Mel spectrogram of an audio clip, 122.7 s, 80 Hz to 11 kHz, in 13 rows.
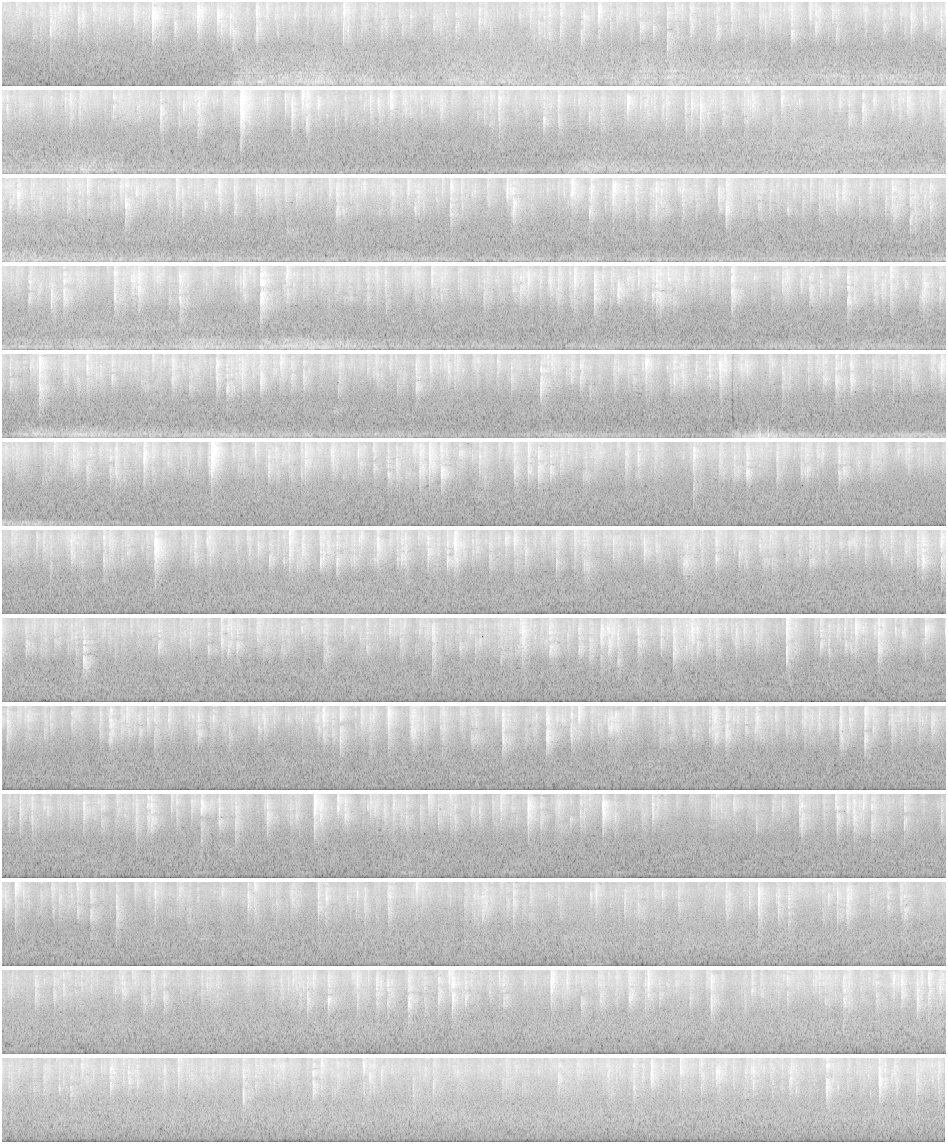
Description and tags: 20151101 soft.rain.thunder.05
Raindrops falling on pavement + thunder. Primo EM172 capsules inside widscreens, FEL Microphone Amplifier BMA2, PCM-M10 recorder. Recorded at Sanlucar de Barrameda (Andalucia, S Spain)
field-recording, nature, rain, south-spain, storm, thunder, thunderstorm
